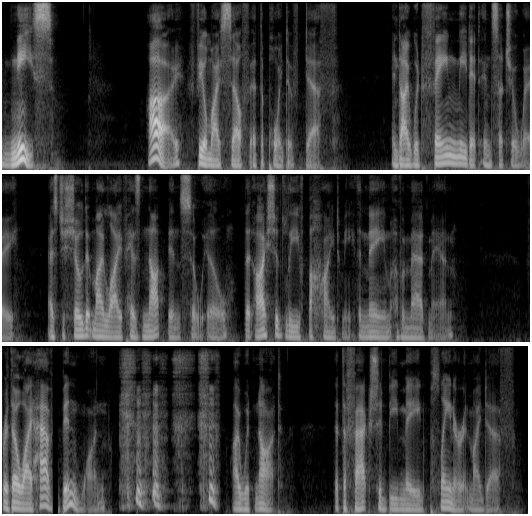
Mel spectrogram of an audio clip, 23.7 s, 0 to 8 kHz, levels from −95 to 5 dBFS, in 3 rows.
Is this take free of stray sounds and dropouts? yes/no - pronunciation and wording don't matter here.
no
